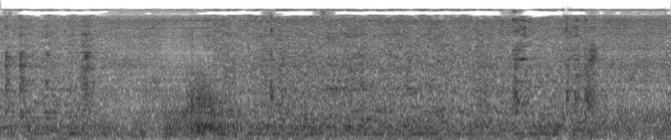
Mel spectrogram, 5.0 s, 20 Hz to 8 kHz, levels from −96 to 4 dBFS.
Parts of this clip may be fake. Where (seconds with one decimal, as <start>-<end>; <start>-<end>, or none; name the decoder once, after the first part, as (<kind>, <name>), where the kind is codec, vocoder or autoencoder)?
0.8-1.6 (codec, ZipCodec); 4.4-5.0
